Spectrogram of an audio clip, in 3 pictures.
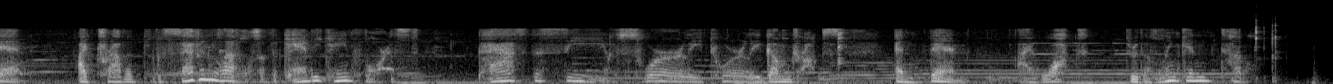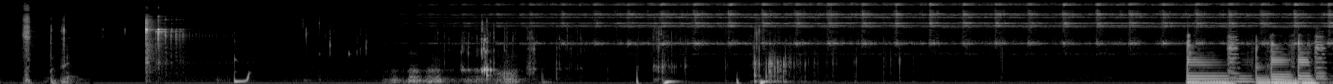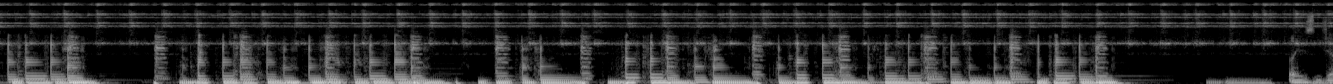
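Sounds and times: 
speech: 0.0 - 12.8
sleigh bells jingling: 17.3 - 39.9.

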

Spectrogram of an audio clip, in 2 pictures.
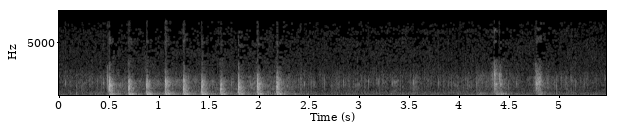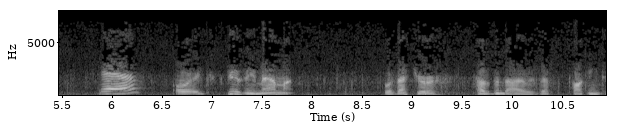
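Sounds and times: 
knocking on a door: 0.5 - 2.4
speech: 5.9 - 7.9, 8.7 - 10.9.

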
